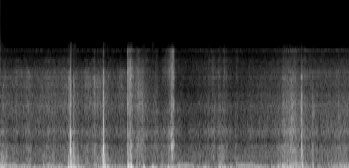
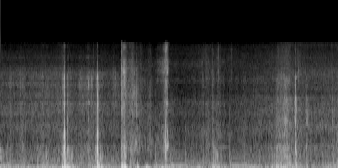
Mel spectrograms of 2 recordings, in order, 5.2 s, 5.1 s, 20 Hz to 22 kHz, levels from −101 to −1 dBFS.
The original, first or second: second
